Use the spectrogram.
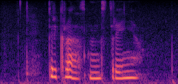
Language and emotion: Russian, positive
